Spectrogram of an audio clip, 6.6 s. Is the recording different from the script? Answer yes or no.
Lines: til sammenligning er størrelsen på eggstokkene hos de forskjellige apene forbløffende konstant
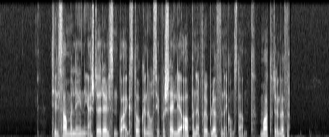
yes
